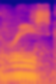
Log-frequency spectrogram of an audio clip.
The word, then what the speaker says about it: Rhys: It's by a guy named Gruff Reese, which I think is spelled R-H-Y-S. Looks like Rise. I think it's pronounced Reese because it's Welsh.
